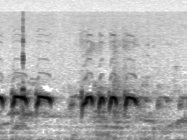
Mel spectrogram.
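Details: Zebra dove, the common fourteen-tail-feather kind, singing for bird luring: soft rolling coos in two short bursts with a brief gap, fairly faint against light background rustle.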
